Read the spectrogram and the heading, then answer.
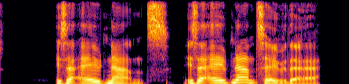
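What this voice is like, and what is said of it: Posh Midlands accent. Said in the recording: “You could maybe do it in a Midland ... posh Midlands ... A Midlands accent ... That's the poshest guy in the Midlands”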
